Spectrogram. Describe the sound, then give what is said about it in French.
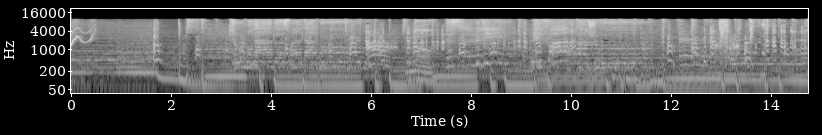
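A loud, busy radio jingle: dense music with a steady bass line runs throughout, mixed with dog barks, yips and whimpers and a child's voice, filling the whole stretch without pause. “il y a en revanche des chiens qui, sont passés dans des jingles. Le nom de ce jingle s'appelle Chien et enfant.”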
